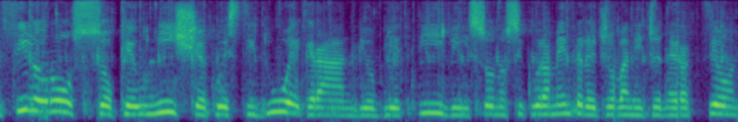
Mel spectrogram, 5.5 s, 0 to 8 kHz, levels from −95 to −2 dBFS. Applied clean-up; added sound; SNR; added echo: neural mask model RNNoise.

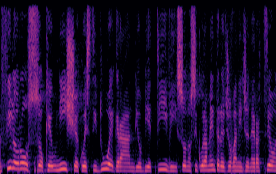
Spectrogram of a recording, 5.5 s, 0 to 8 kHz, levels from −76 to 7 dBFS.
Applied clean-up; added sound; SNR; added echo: none; none; none; none.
